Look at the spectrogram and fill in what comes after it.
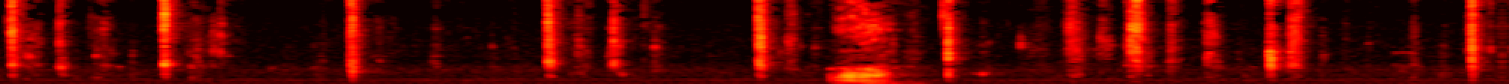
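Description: Close-miked chewing of a sauce-dipped cucumber slice: scattered sharp crunches and wet mouth clicks. About four seconds in comes a brief moan.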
